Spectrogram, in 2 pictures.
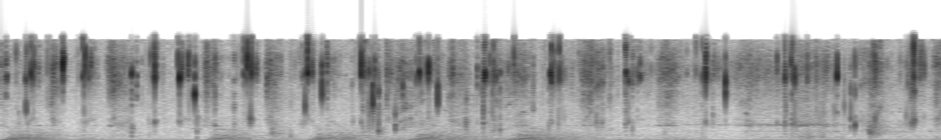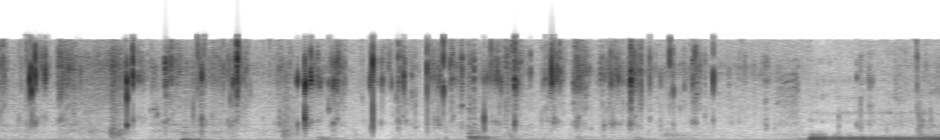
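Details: Persian cats eating, heard up close: dense crackly clicks and wet chewing bursts run throughout over a steady low electrical hum, ending with a short tonal, harmonic call in the last second.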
